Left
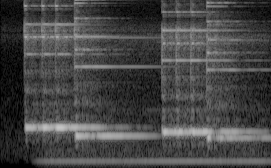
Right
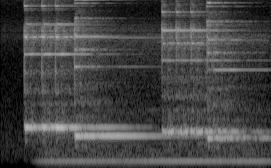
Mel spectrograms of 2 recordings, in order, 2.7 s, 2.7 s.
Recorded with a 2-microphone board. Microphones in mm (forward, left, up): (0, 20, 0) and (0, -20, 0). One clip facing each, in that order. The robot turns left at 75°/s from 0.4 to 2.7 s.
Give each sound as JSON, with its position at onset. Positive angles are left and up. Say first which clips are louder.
{"t": 0.2, "sound": "a doorbell", "louder": "left 3 dB", "azimuth_deg": -130, "distance_m": 3.5}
